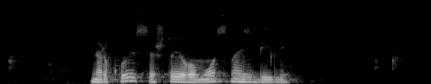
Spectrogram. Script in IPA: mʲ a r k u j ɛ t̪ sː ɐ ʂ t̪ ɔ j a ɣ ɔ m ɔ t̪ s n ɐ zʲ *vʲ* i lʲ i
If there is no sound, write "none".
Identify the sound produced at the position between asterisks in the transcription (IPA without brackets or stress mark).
bʲ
